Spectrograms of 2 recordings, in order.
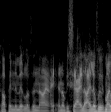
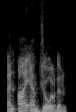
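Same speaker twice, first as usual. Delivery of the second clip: odd, unusual, weird cadence; 3 semitones higher, 5 dB louder than usual. Podcast co-host introducing themselves at the show's start, weird cadence. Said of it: "ended up putting a weird cadence on it".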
